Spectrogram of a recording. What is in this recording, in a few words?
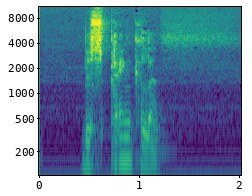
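"besprenkelen", Dutch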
